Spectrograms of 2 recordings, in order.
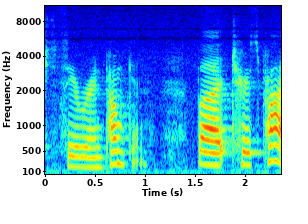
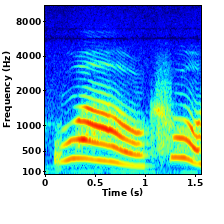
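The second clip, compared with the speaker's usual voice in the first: long, high, loud wow of delight; amazed; 5 semitones higher, 8 dB louder than usual. Acted. Girl spots a tiny spaceship, amazed. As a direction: marvel loudly at it, high-pitched.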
